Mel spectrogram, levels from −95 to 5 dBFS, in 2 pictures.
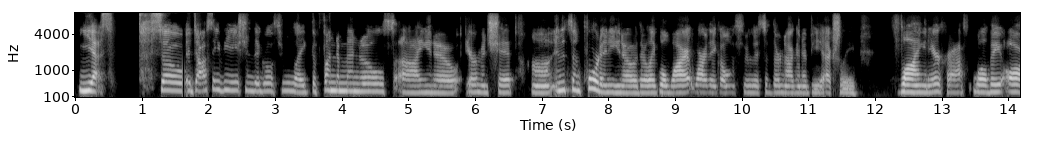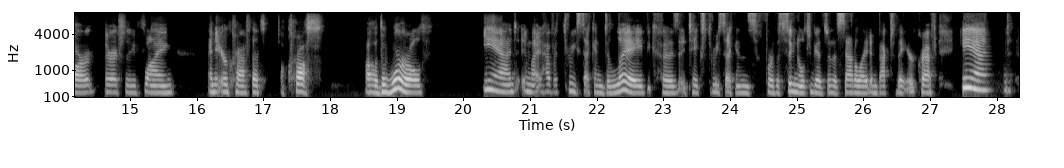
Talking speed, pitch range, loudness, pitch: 170 wpm, 195-230 Hz, -26 LUFS, 205 Hz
